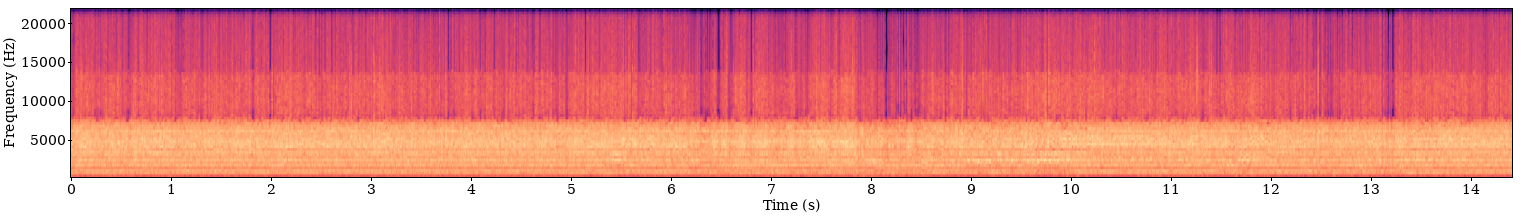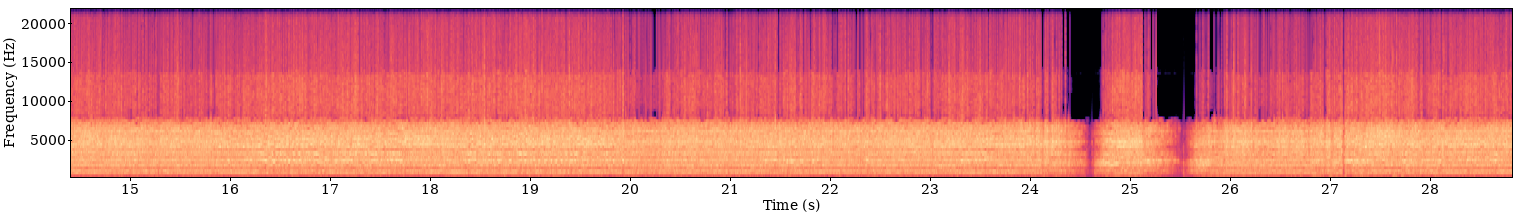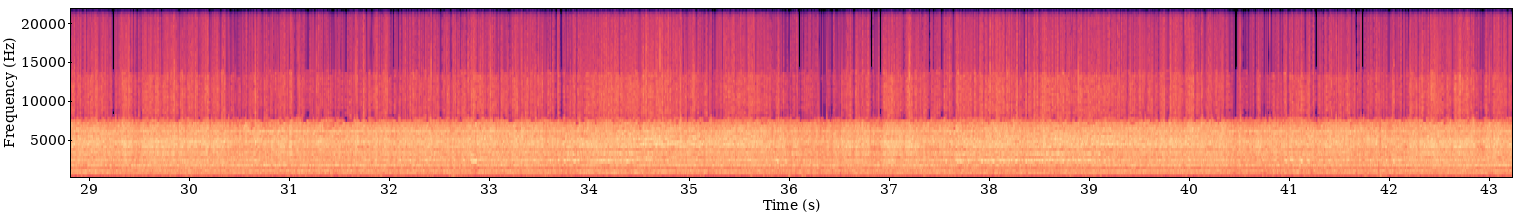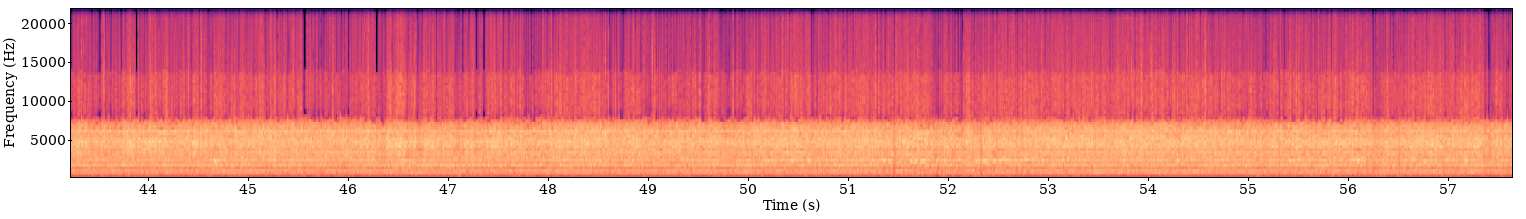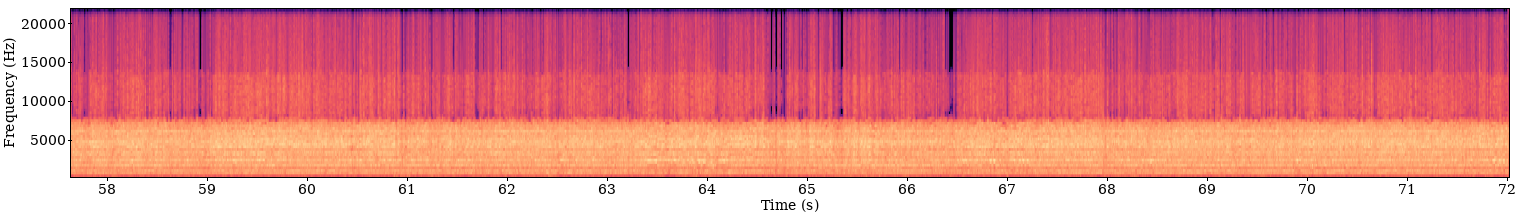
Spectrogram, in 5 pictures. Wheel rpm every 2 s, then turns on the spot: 240, 230, 230, 220, 210, 230, 230, 230, 220, 210, 220, 230, 100, 200, 230, 220, 230, 230, 210, 220, 230, 230, 230, 230, 240, 230, 230, 240, 230, 220, 230, 230, 220, 230, 230, 230.
none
